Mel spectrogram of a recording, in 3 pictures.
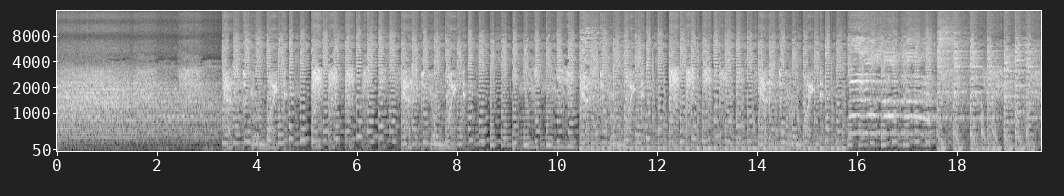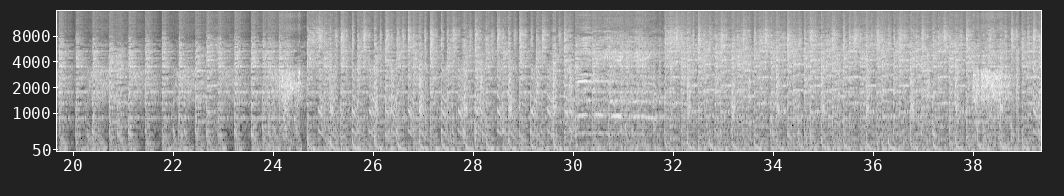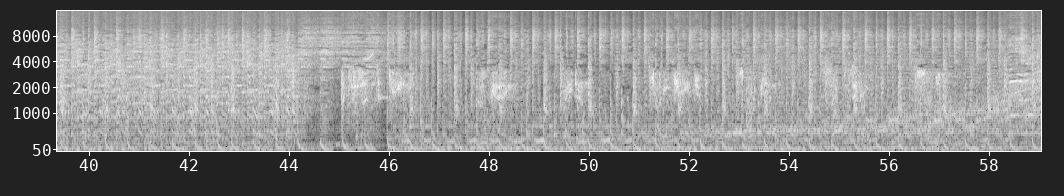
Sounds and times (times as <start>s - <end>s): Music: 0.0s - 59.0s.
